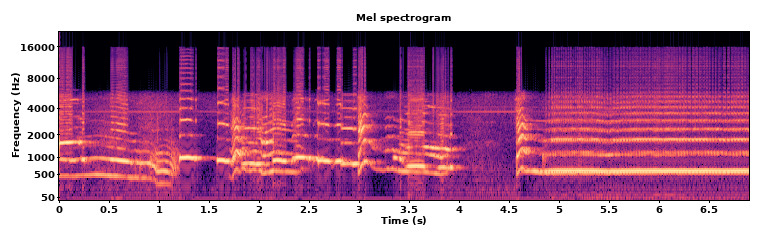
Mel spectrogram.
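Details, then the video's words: Yorkshire terrier, a pet dog, singing along with a recorder: wavering, sliding howls with yelping breaks for about four seconds, then a brief pause before a steady, flat recorder note takes over. "Yorkie sings for first time!!!!!!"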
